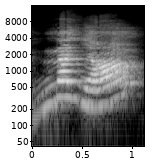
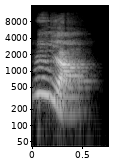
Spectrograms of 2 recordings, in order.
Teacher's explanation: par élidation, au cours des générations, le mot a été élidé dans la prononciation et au lieu de dire na-nya, on n'entend plus le A, on dit nya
